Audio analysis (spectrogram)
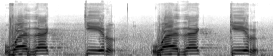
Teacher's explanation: ذال پر زبان نکالی، ذال کو ملایا کاف کے ساتھ، کاف کو را کے ساتھ، کاف کو سخت کریں گے تشدید کی وجہ سے،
